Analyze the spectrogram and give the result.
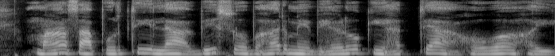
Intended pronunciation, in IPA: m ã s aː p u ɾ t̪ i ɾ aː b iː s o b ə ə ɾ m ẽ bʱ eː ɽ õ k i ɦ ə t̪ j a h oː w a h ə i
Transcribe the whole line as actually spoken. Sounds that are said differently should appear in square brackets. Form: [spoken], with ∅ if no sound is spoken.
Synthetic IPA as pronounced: m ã s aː p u ɾ t̪ i [l] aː b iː s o b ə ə ɾ m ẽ bʱ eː ɽ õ k i ɦ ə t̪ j a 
